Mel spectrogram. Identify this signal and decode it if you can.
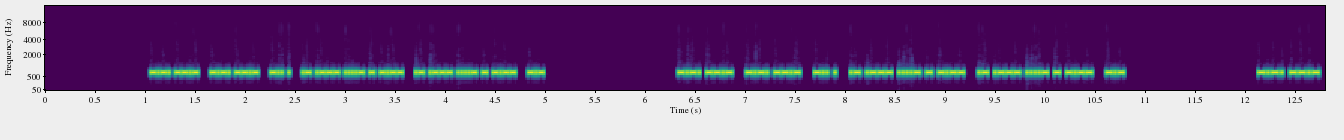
Morse code, heard as a keyed tone, about 60 wpm, 700 Hz. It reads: CQ CQ DE AJ4TY AJ4TY K CQ CQ DE AJ4TY AJ4TY K CQ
